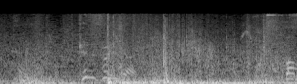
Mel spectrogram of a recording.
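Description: Repeated fire-spell blasts from the Hogwarts Legacy video game, dense booming bursts layered over shouted spell incantations and game effects, loud and continuous throughout.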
